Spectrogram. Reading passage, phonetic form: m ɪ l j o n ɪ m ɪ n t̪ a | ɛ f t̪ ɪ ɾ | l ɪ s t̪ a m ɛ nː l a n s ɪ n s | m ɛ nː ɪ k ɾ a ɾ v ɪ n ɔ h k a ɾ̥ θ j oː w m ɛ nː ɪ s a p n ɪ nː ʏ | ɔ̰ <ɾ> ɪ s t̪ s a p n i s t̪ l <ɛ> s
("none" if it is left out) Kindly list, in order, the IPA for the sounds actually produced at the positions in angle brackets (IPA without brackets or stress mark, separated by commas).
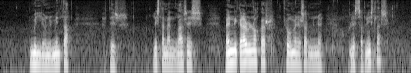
l, a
